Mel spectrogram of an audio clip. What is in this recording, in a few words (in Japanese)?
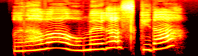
好きです 福井; imas; 伊織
